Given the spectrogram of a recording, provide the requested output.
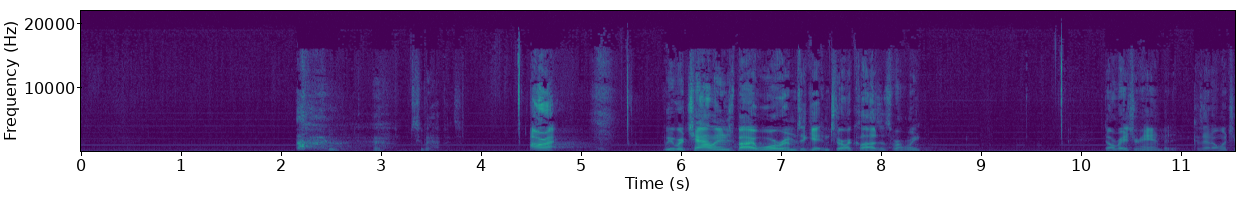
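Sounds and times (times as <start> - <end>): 
person sneezing: 2.2 - 3.2
speech: 2.5 - 3.7, 4.5 - 8.5, 10.2 - 11.5.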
